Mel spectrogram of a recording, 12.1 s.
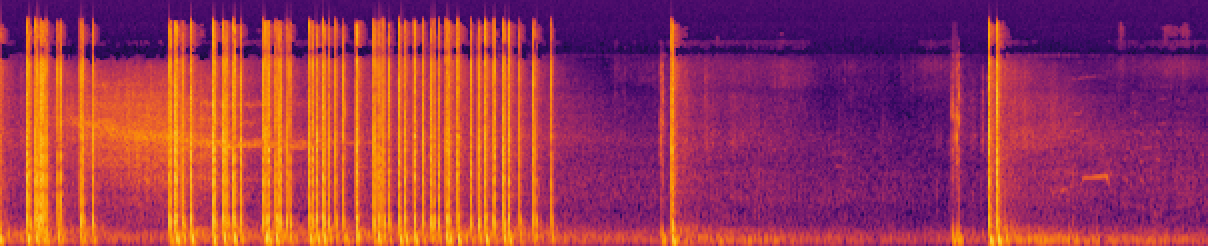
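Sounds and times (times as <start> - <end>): fireworks bangs: 0.0 - 5.8.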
